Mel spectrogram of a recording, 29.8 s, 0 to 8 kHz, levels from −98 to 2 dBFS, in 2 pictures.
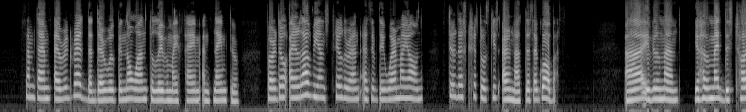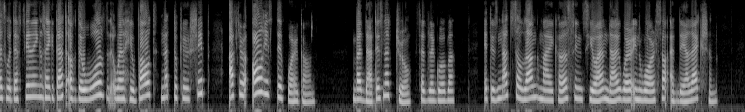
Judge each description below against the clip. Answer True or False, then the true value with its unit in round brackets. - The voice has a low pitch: False (240 Hz)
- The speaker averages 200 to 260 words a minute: False (175 wpm)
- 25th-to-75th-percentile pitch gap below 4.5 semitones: True (3.3 semitones)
